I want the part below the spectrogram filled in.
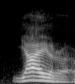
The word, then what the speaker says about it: Yireh: And Genesis chapter 22, Genesis 22, verses 13 to 14, He is Jehovah Yireh, Y-I-R-E-H. Now, some pronunciations are Jehovah Jireh. It's actually Jehovah Yireh, or Jehovah Yireh. It's you don't pronounce J, but it's Yireh.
